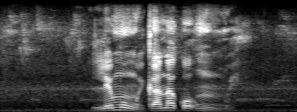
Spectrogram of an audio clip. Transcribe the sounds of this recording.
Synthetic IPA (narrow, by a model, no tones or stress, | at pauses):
lɪmʊŋwɛkʼanakʼɔŋ̩ːŋwɛ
